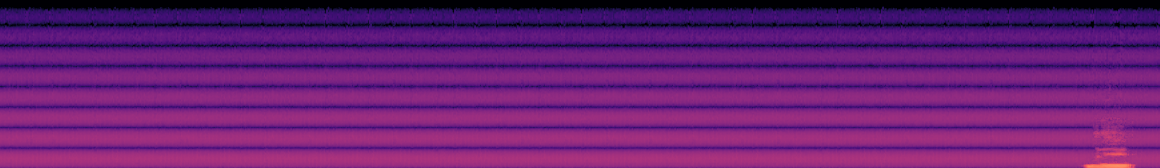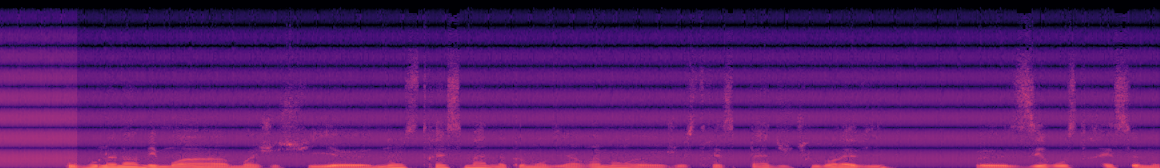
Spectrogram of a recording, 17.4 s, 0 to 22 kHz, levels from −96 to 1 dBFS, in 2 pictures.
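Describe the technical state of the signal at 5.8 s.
At 5.8 s, DECT cordless phone buzz runs under the speech, as it does throughout. Rectified 100 Hz radio bursts give a thin, harmonic-rich buzz roughly 15 dB down.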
